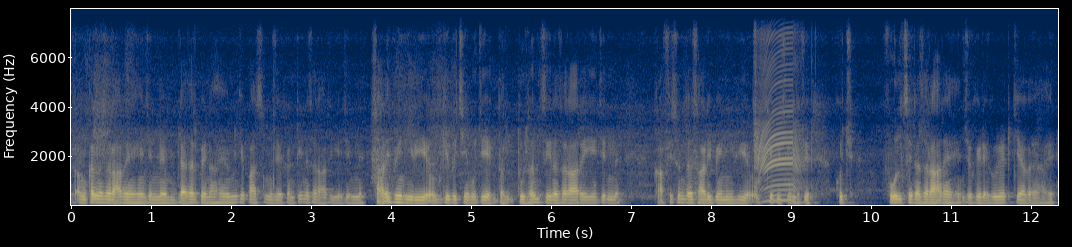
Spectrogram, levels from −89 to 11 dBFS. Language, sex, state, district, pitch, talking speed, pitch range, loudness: Hindi, male, Bihar, Jamui, 115 Hz, 270 wpm, 115-120 Hz, -21 LUFS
